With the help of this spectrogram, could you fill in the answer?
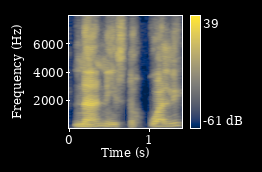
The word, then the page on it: na ni'istok kuali: Náhuatl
